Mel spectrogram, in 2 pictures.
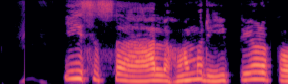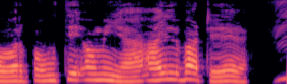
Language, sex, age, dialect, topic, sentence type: Bhojpuri, male, 18-24, Northern, agriculture, statement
